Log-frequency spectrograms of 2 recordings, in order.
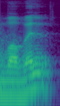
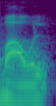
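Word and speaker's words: vowel: एक को कहा जाता है वोवेल, इसको, इसका जो प्रोनाउंसिएशन है चाहे ब्रिटिश को अमेरिकन, इसको बोलते हैं वाउल।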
